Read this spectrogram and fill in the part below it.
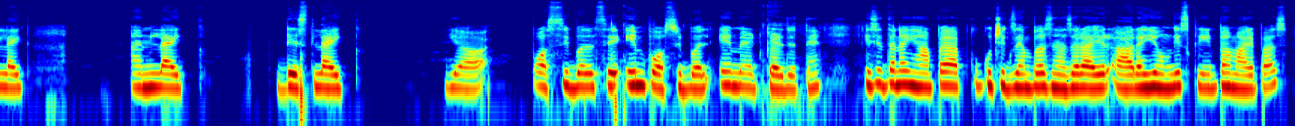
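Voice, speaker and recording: A young woman teaching an online English grammar lesson, explaining slowly and mixing in English terms. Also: fairly high pitch, warm tone, no echo.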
